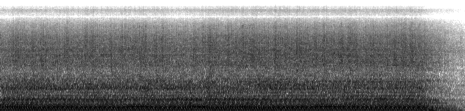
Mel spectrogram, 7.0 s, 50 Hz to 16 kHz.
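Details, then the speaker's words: Supercharged carbureted V8 Chevy C10 after vacuum leaks were fixed, needing less fuel: deep, even loping idle with no hunting or surging, doing what it should now that it isn't pulling air from elsewhere; normal running. "When it's not pulling air from places it's not supposed to be. Exactly. It actually does stuff it's supposed to. That's weird. It does stuff it's supposed to when it's supposed to."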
